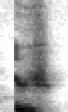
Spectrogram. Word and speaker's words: eu: Ensuite, la troisième façon de prononcer EU, c'est dans le verbe avoir quand il est conjugué au passé composé. Donc, c'est le participe passé du verbe avoir. Et là, on va dire il a eu, ou elle a eu, j'ai eu, tu as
